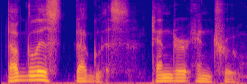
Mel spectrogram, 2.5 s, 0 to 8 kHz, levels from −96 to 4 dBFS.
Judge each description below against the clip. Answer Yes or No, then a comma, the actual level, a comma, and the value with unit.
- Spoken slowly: Yes, slow, 120 wpm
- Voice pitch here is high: No, low, 110 Hz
